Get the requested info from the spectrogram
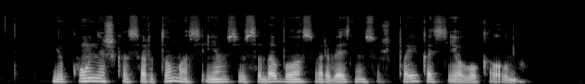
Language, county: Lithuanian, Tauragė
